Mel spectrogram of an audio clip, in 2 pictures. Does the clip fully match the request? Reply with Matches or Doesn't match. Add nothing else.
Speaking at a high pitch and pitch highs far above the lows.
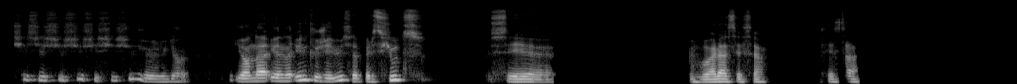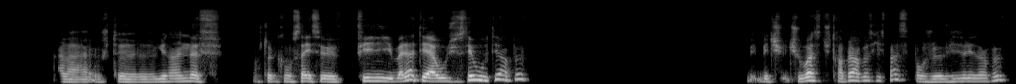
Doesn't match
